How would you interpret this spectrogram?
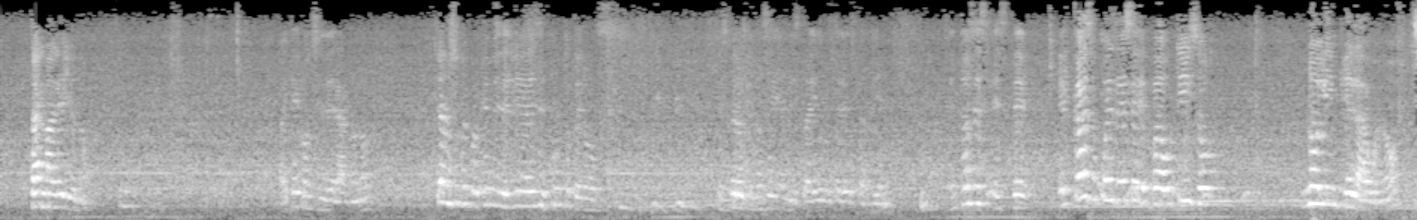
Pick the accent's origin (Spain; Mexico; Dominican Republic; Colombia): Mexico; Y eso lo estoy diciendo, yo soy mexicano.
